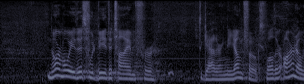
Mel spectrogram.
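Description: A man speaks calmly and clearly through a microphone in a large, echoing room.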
